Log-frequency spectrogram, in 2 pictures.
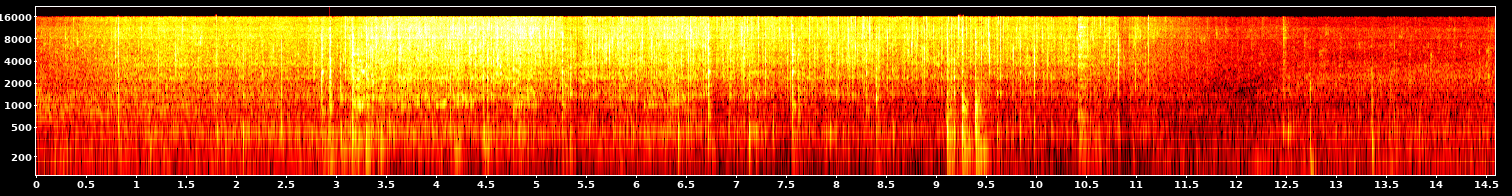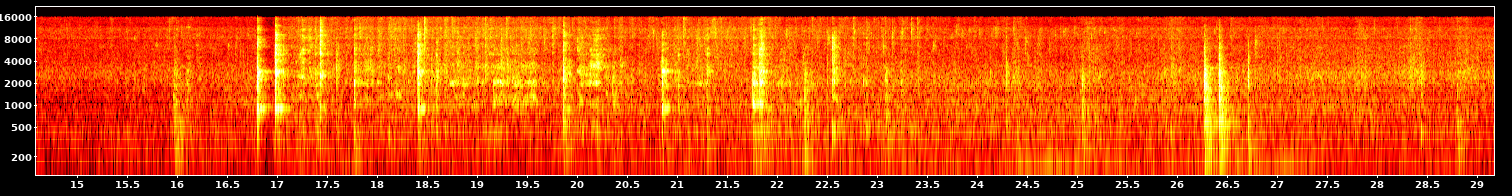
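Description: Chopped okra frying in hot oil in a pan, sizzling loudly for about the first eleven seconds, then dropping to a quieter sizzle. From about the middle on, a wooden spatula scrapes and taps against the pan as the okra is stirred.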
